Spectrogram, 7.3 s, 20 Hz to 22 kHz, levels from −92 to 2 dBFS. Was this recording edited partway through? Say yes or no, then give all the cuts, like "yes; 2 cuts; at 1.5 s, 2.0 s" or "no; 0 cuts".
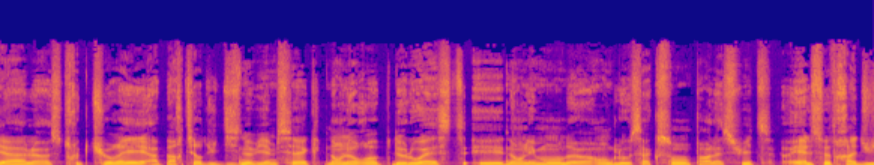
yes; 1 cut; at 2.7 s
